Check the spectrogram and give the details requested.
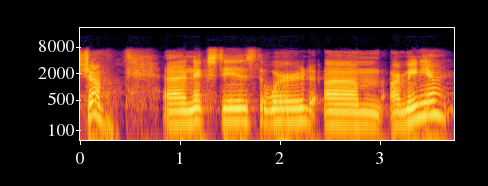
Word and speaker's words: Armenia: Next is the word Armenia. Instead of America, this is Armenia.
